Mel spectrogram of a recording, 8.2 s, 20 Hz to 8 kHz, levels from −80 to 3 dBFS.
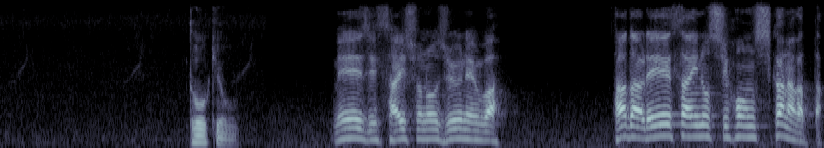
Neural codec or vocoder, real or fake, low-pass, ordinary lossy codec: none; real; 7.2 kHz; Opus, 16 kbps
